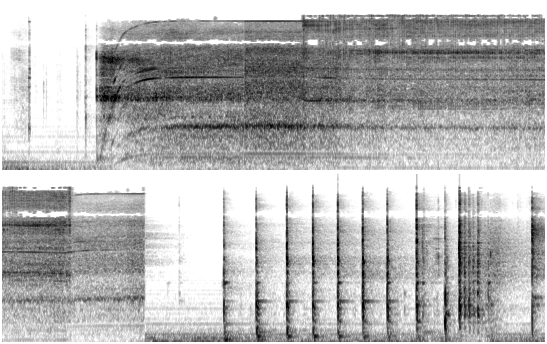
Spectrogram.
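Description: Angle grinder with a cut-off wheel spinning up and cutting through the steel outer ring of a control-arm bushing for about five seconds, a loud grinding with a whine, then winding down. Near the end comes a rapid run of sharp metal strikes, about three or four a second, as the cut ring is knocked loose.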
